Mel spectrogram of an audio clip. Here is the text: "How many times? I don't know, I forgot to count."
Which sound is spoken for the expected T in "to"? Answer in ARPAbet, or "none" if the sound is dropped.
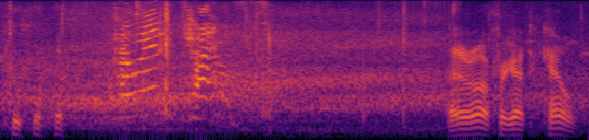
T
